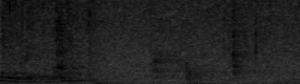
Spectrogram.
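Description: Faint, brief whimper from an infant during her baptism, wavering in pitch for under a second before fading to near silence.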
